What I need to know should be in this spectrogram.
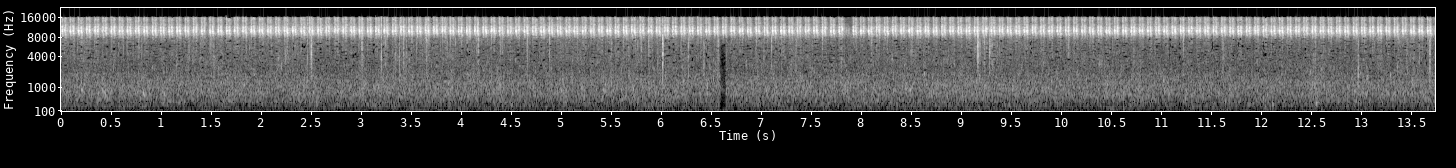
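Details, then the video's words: A nighttime riverside chorus of crickets, a continuous high-pitched pulsing trill. Sharp pops and crackles from a campfire break through now and then over a steady hiss of running river water. "Crackling Fire, Crickets"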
